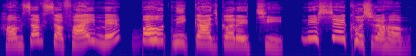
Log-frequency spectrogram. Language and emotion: Maithili, happy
